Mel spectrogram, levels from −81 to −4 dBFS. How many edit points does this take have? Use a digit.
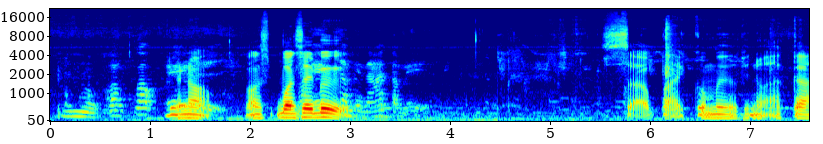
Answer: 1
